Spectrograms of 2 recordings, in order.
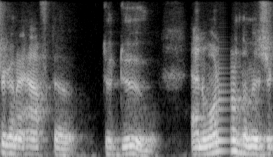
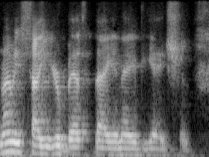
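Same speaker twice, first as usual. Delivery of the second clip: put-on Texan accent, drawled for fun. Retelling what an instructor told a would-be student: funny Texas way of talking. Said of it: "when he talks like that".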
